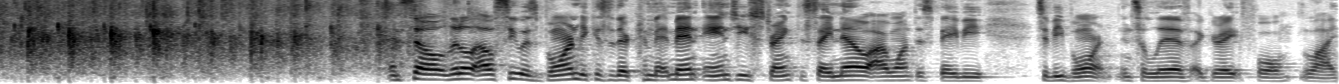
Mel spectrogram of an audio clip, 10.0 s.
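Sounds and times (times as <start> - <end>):
audience clapping: 0.0 - 3.8
speech: 2.9 - 10.0.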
